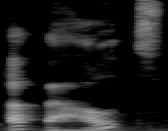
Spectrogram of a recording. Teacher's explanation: It's a mid central vowel sound. It's a schwah if you've heard of it. It's unrounded and laughs and it's like the a in the word about.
